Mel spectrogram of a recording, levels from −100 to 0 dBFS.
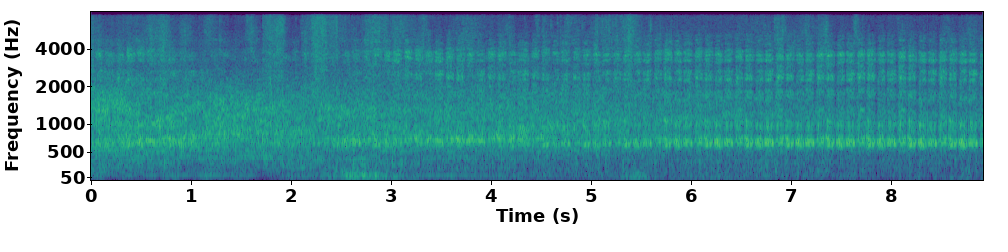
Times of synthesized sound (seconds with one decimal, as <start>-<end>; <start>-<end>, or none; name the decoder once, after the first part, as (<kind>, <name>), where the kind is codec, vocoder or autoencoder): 0.0-2.0 (codec, DAC)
